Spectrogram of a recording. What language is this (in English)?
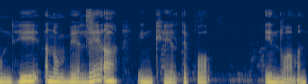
Mizo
